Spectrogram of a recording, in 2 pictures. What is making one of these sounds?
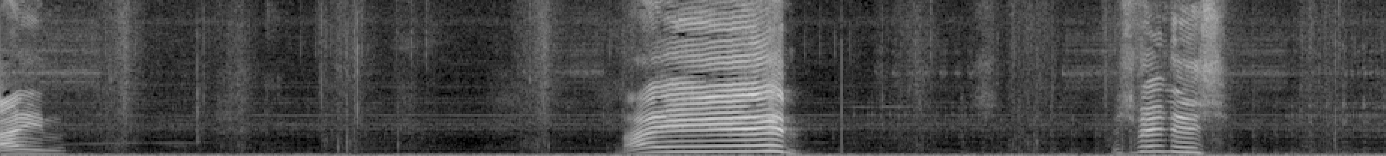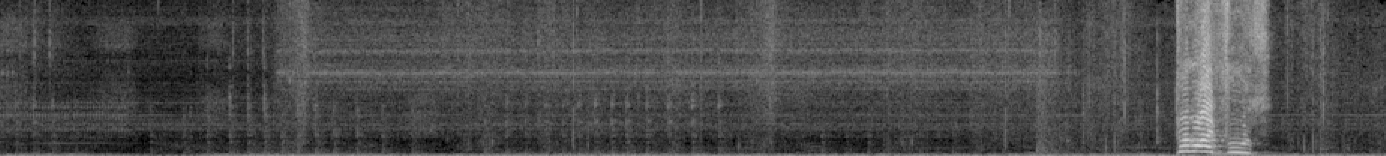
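A young man makes loud, drawn-out exclamations close to a microphone.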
